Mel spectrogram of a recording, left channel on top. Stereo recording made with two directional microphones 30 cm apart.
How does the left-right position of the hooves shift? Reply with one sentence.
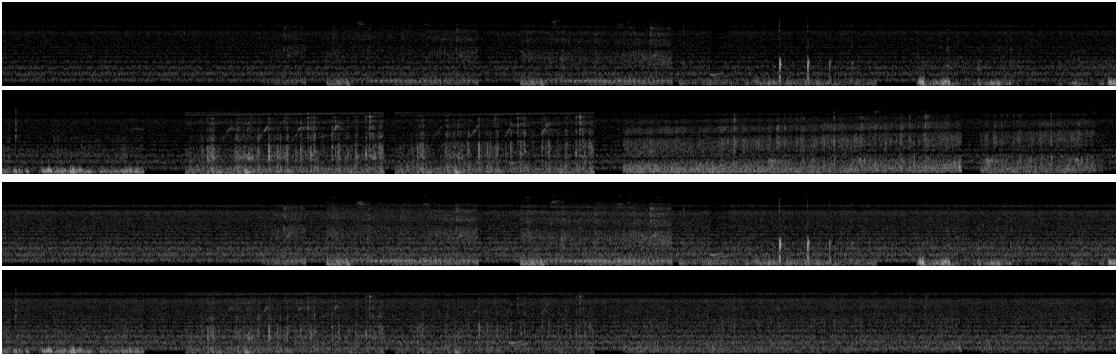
You can hear the hooves move to the left.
